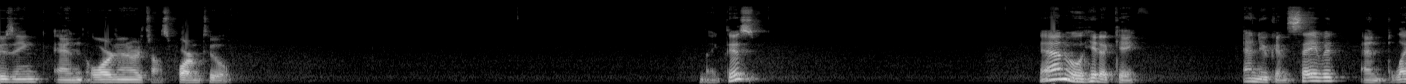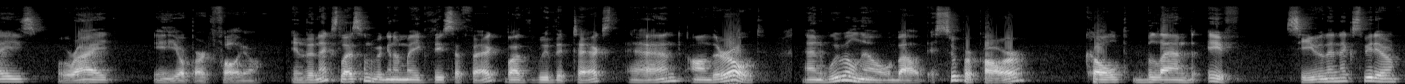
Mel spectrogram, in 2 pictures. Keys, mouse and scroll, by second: 0.4 click, 1.4 click, 1.8 click, 3.8 click, 4.2 click, 4.6 click, 5.1 click, 5.6 click, 6.3 click, 6.6 click, 10.8 click.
